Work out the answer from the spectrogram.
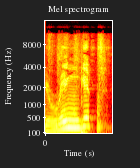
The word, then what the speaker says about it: Ringgit: heard of the Malaysian currency unit it's the Ringgit or I hope I'm pronouncing it uh even close to correct r-i-n-g-g-i-t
